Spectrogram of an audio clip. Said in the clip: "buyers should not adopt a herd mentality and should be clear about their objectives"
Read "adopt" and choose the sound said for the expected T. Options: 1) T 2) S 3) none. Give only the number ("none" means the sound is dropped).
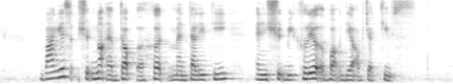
1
